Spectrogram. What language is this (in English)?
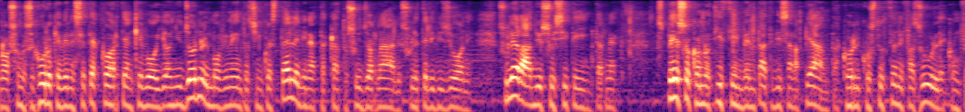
Italian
